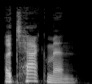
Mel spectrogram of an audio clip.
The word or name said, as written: attackman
